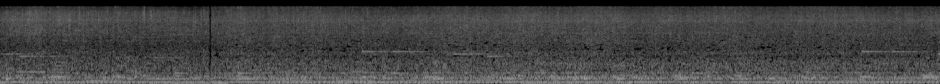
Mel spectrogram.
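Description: Ground spice paste sizzling steadily as it is sautéed in hot oil in a wok while being stirred, under soft background music.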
